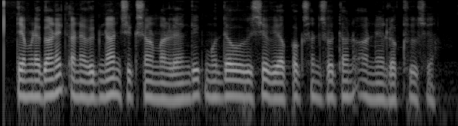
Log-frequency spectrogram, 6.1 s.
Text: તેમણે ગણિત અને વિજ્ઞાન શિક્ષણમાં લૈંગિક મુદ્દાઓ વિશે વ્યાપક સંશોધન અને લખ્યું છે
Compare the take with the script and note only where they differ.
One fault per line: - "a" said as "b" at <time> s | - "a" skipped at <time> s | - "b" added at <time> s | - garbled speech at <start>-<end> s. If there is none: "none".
none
